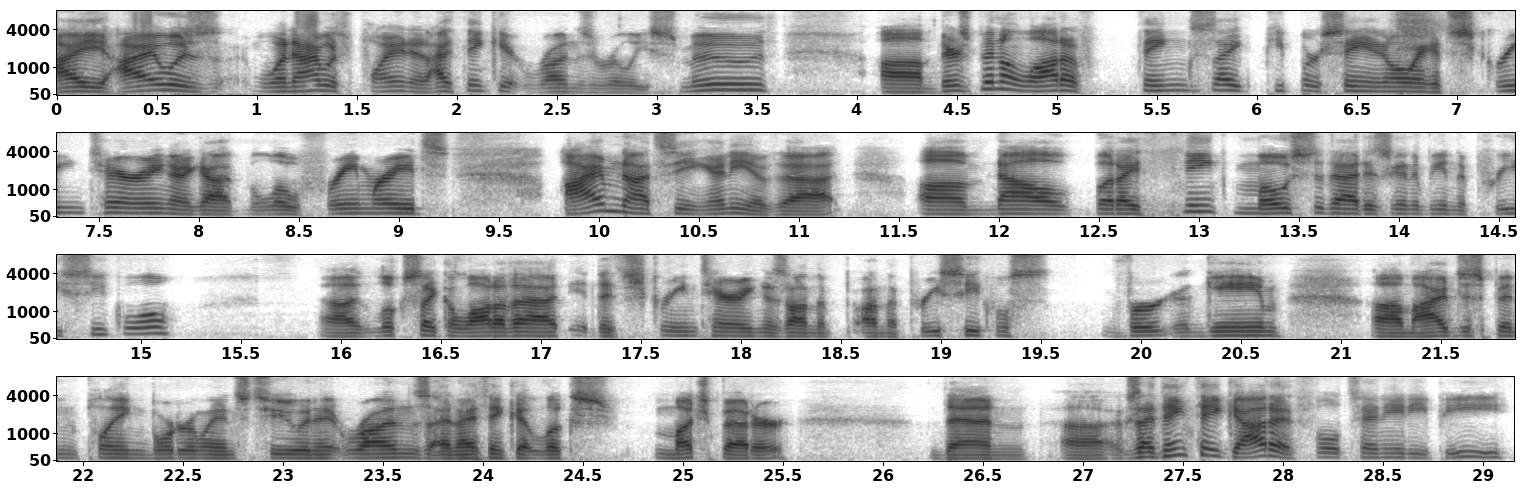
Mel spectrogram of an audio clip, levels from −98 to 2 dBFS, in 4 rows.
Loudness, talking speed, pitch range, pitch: -19 LUFS, 210 wpm, 135-170 Hz, 150 Hz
